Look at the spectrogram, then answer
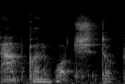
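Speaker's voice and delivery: soft, hushed whisper under the breath, very quiet. At home, telling her viewers her evening plans: whispering. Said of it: "I don't know why I'm whispering".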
